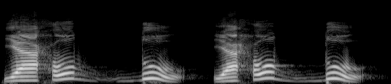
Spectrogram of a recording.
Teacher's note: huruf dad ini makhrajnya ada di pinggir lidah yang menempel dengan gigi geraham kita yang atas dari mulai geraham belakang sampai gigi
